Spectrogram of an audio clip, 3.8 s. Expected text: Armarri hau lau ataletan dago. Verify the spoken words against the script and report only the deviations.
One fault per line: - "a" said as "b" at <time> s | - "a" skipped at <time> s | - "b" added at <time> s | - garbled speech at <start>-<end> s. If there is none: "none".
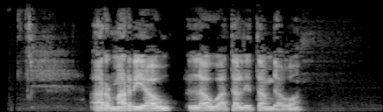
none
